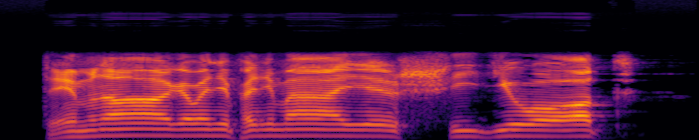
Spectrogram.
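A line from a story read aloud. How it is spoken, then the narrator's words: Old woman growling. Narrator (Russian): прорычала бабка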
